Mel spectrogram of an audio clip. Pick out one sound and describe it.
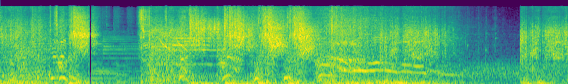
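Heavy punches and kicks land with loud thuds and smacks in a video game.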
